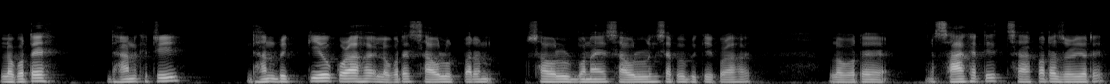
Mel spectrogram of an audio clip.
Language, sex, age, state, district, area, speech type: Assamese, male, 30-45, Assam, Charaideo, rural, spontaneous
